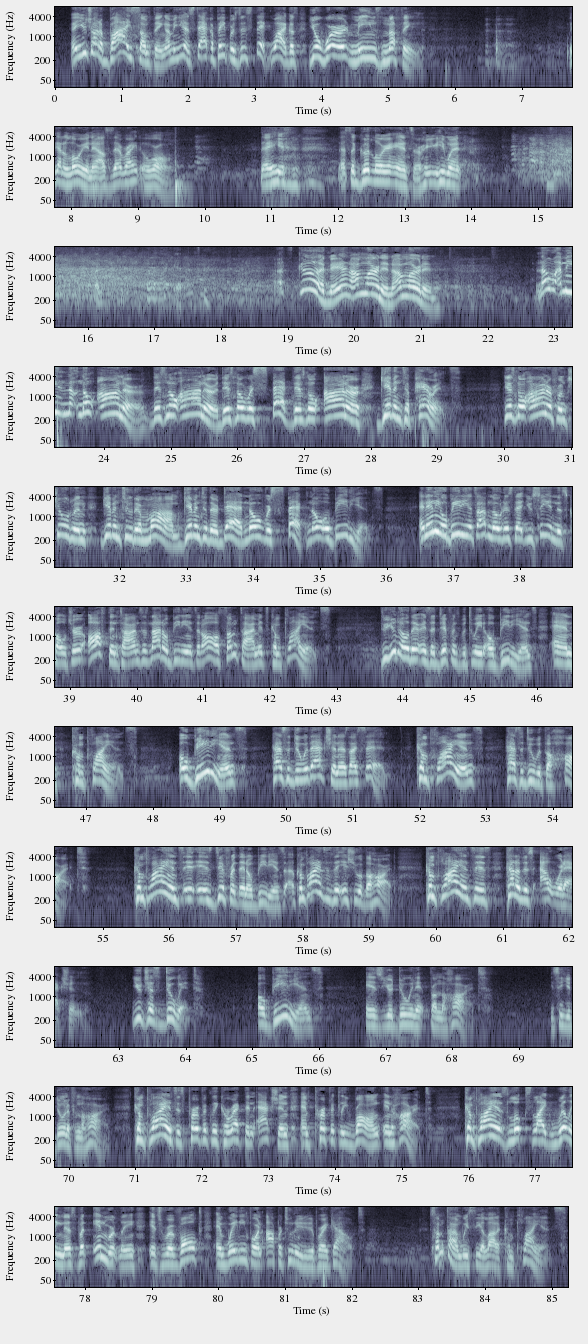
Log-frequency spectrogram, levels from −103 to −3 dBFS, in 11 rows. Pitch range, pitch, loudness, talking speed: 170-255 Hz, 210 Hz, -20 LUFS, 145 wpm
